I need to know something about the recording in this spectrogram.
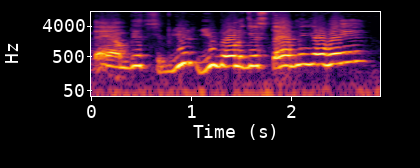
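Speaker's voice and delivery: high-pitched mock disbelief; incredulous outburst. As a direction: exclaim it way up high, as if appalled. Retelling his shocked warning to her.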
